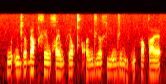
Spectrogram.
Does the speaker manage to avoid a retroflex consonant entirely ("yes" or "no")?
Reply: yes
